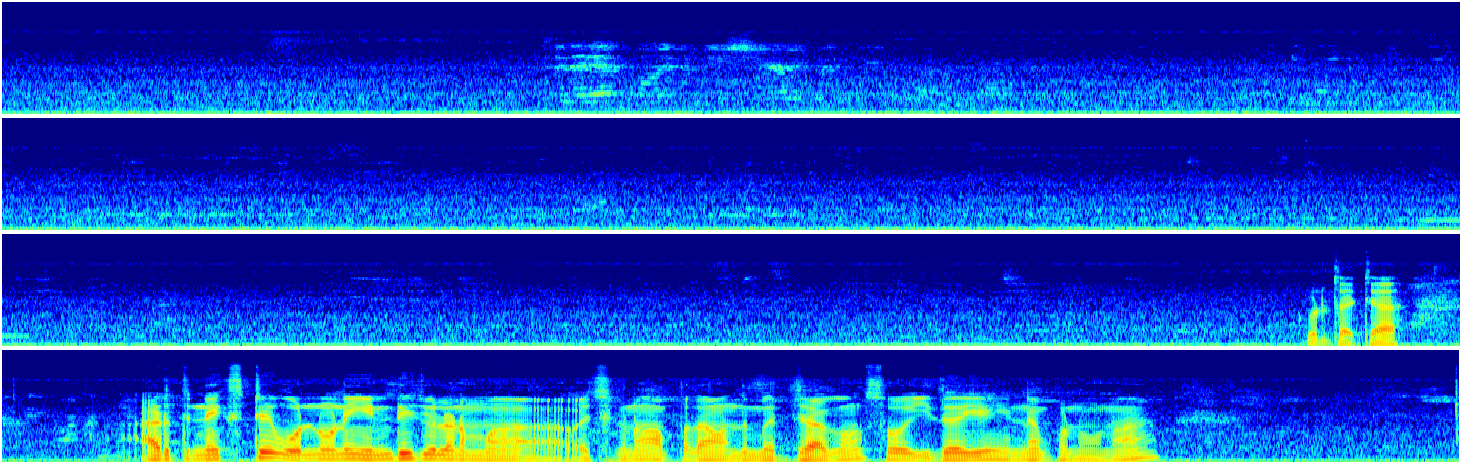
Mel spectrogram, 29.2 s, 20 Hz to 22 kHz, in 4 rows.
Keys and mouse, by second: 1.1-1.6 drag, 3.1 click, 5.5 click, 7.9-8.4 drag, 9.1-9.9 drag, 11.2 click, 15.5-16.0 drag, 16.6-17.1 drag, 19.1-20.1 drag, 26.7 /, 28.1 click.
